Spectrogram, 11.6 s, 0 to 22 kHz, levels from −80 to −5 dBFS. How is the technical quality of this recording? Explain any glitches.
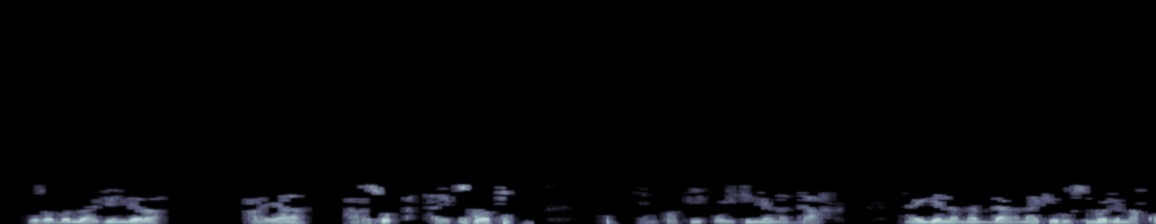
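Technical quality is poor: the speech carries heavy compression damage from start to finish. Throughout the clip, nothing is audible above about 3.8 kHz, and the remaining sound is watery and swirly, with s sounds turning into metallic chirps and consonant attacks smeared. The likely cause is MP3 compression at a very starved bitrate, consistent with something around 8 kbps. Short of bits, the encoder cuts the treble at a fixed point and zeroes weak frequency lines that flicker on and off between frames. A simple low-pass filter or telephone band limit would remove the same treble but leave what remains steady, without that warbling.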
